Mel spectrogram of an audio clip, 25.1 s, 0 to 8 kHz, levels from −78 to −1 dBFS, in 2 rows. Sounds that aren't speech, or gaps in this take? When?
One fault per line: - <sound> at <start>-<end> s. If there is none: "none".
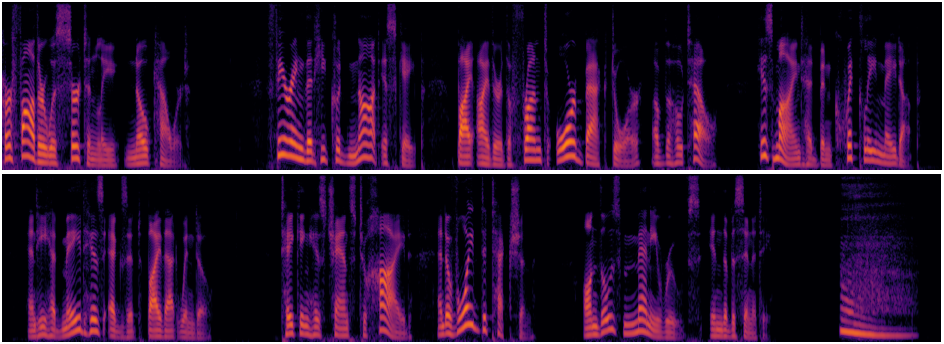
- sigh at 23.7-24.8 s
